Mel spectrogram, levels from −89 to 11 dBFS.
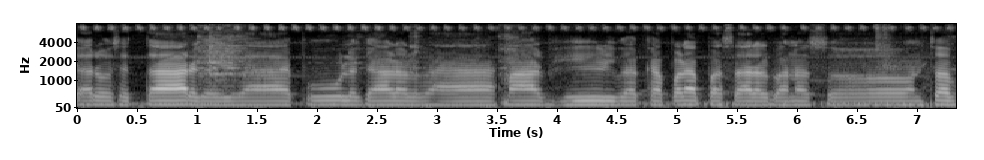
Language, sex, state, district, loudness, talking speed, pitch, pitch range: Hindi, male, Uttar Pradesh, Gorakhpur, -24 LUFS, 140 wpm, 135 Hz, 130-140 Hz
